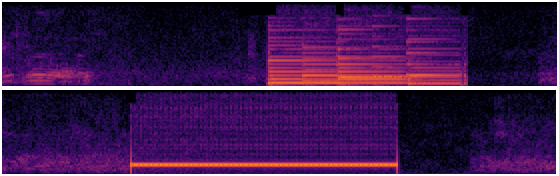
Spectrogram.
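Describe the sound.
Telephone ringback tones while a call to a company is transferred to its tender department: a short chime-like melodic passage, a pause, then a steady continuous tone for about two seconds, with line hiss in the gaps.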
